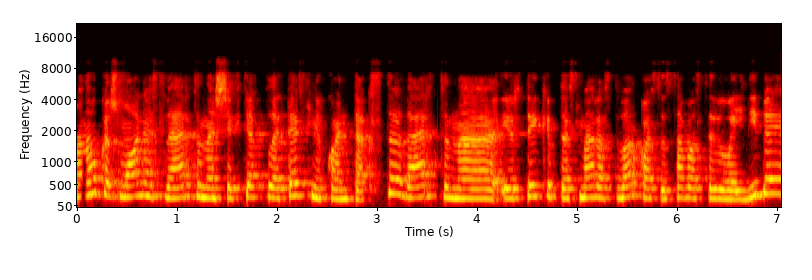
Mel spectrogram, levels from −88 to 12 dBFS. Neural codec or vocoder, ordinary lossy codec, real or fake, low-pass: none; Opus, 24 kbps; real; 7.2 kHz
